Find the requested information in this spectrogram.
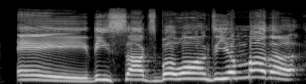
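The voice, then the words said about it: Put-on old-school Italian-American accent. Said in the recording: “anything can be said as an insult if you say it with an old school Italian-American accent”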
